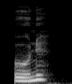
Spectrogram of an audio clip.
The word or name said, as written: unde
